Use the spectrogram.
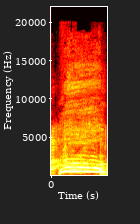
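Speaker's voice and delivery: very high, loud mock scream; hammed-up shriek of terror; imitated scream. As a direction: scream like fleeing kids. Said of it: "They're screaming and they're hollering".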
